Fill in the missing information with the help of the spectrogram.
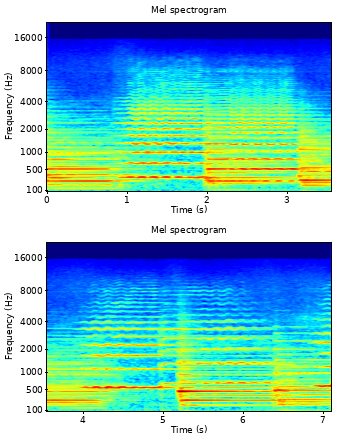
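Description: Violin playing a slow, lyrical classical melody with vibrato, its notes held for a second or two each, over sustained lower notes.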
